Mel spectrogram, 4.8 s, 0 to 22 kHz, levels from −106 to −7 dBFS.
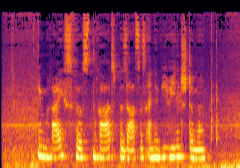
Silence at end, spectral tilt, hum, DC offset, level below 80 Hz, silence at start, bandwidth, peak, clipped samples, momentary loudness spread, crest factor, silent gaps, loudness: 0 s; -6.5 dB/octave; none; under 0.1%; -30 dBFS; 0.05 s; 17 kHz; -2 dBFS; under 0.1%; 18 LU; 12 dB; none; -12 LUFS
